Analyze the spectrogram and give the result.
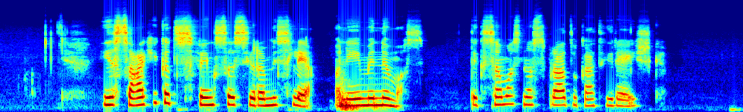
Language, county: Lithuanian, Šiauliai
